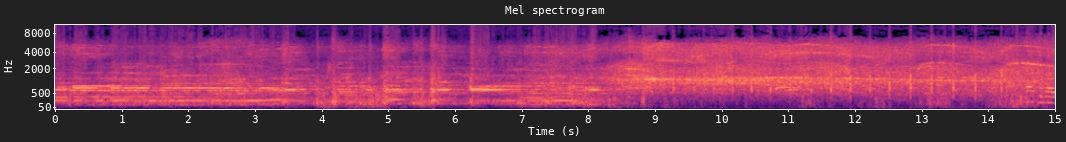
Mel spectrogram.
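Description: A live pop band with guitars plays the closing bars of a song, which ends about eight seconds in. An audience then applauds and cheers.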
